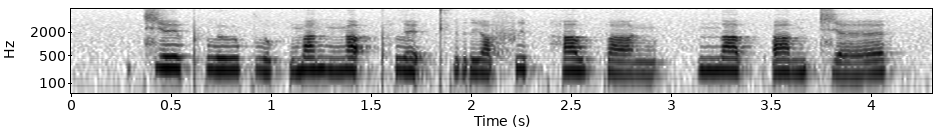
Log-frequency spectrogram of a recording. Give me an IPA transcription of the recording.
t͡ɕ eː˥˩ pʰ l ɯː˦˥ p l u˨˩ k̚ m a˥˩ n ŋ a˥˩ ʔ pʰ l e˦˥ ʔ kʰ r i˨˩ a̯ f i˥˩ t̚ h a˥˩ w p a˧ ŋ | n a˦˥ t̚ ʔ a˧ n t͡ɕ ɛː˩˦

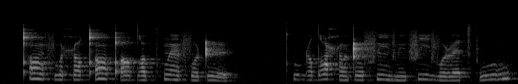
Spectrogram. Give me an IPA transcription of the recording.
qʼ õ f u ħ u qʼ ũ qʼ u dˤ u kʷʰ ɛ̃ f o ʈ ʏ | kʷʰ i ɡʷ ɘ dˤ ɵ ħ õ ʈ o f ĩ v ĩ f i v o ɭ ɛ t͡sʼ u

